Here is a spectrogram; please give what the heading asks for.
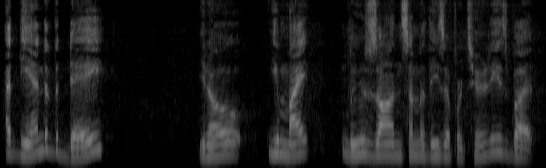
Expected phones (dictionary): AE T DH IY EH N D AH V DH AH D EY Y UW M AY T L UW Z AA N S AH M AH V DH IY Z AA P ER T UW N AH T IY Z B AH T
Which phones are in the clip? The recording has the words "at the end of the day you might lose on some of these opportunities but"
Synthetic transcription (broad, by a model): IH T DH IY EH N D AH V DH AH D EY Y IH M AY T L UW Z N S AH M AH V DH IY Z AA P ER T UW N AH T IY Z B AH T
